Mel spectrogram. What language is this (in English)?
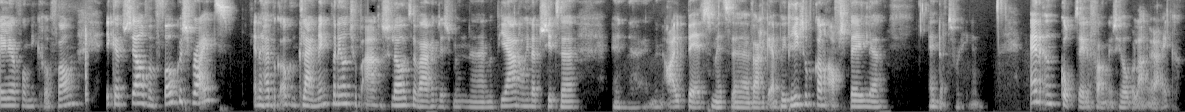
Dutch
